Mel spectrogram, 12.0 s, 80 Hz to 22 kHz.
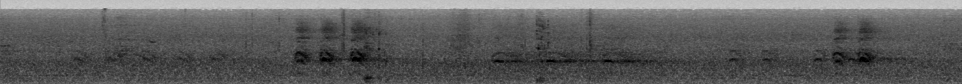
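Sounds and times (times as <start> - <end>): bird harsh calls: 3.7 - 4.8, 9.1 - 11.2.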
